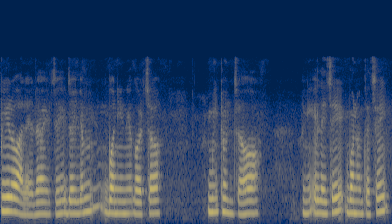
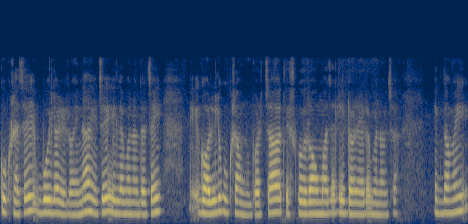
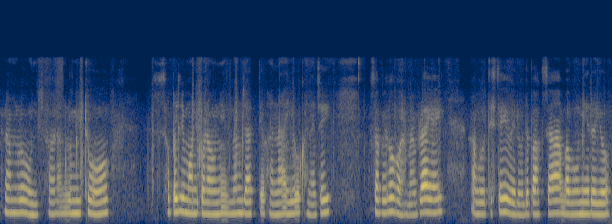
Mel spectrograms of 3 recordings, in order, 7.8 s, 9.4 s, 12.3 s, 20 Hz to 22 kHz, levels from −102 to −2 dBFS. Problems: constant background noise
